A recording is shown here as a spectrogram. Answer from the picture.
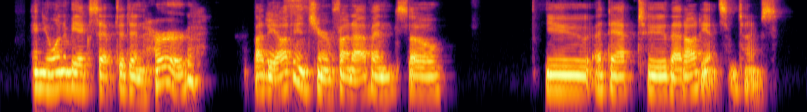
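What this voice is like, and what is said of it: Soft Kentucky accent. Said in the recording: “you have a Kentucky accent. I mean, it's a soft, soft accent”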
